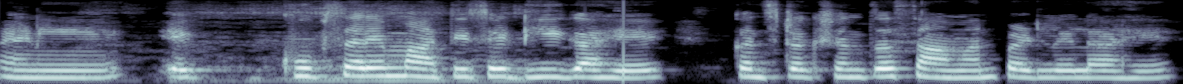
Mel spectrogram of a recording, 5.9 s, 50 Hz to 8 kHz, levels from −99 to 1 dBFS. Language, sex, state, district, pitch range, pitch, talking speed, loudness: Marathi, female, Maharashtra, Pune, 215-245 Hz, 230 Hz, 130 wpm, -16 LUFS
